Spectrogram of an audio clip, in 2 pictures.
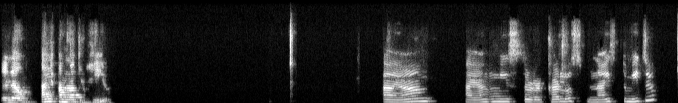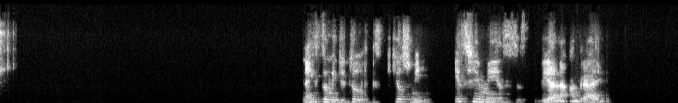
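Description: A woman speaks slowly and clearly over an online call, in short phrases with pauses.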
